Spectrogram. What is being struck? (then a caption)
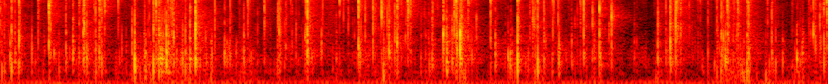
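Plastic food wrapper with a biscuit inside. A plastic biscuit wrapper with one cereal biscuit inside is crinkled with fingertips and nails, then laid flat and pressed. It makes dense, bright crinkling with rapid sharp crackles that stop almost instantly, over a faint low hum.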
